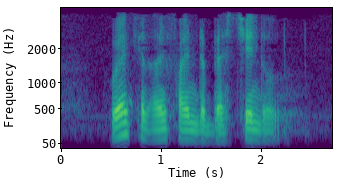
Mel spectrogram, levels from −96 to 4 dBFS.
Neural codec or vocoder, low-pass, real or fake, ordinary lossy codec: none; 3.6 kHz; real; MP3, 24 kbps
